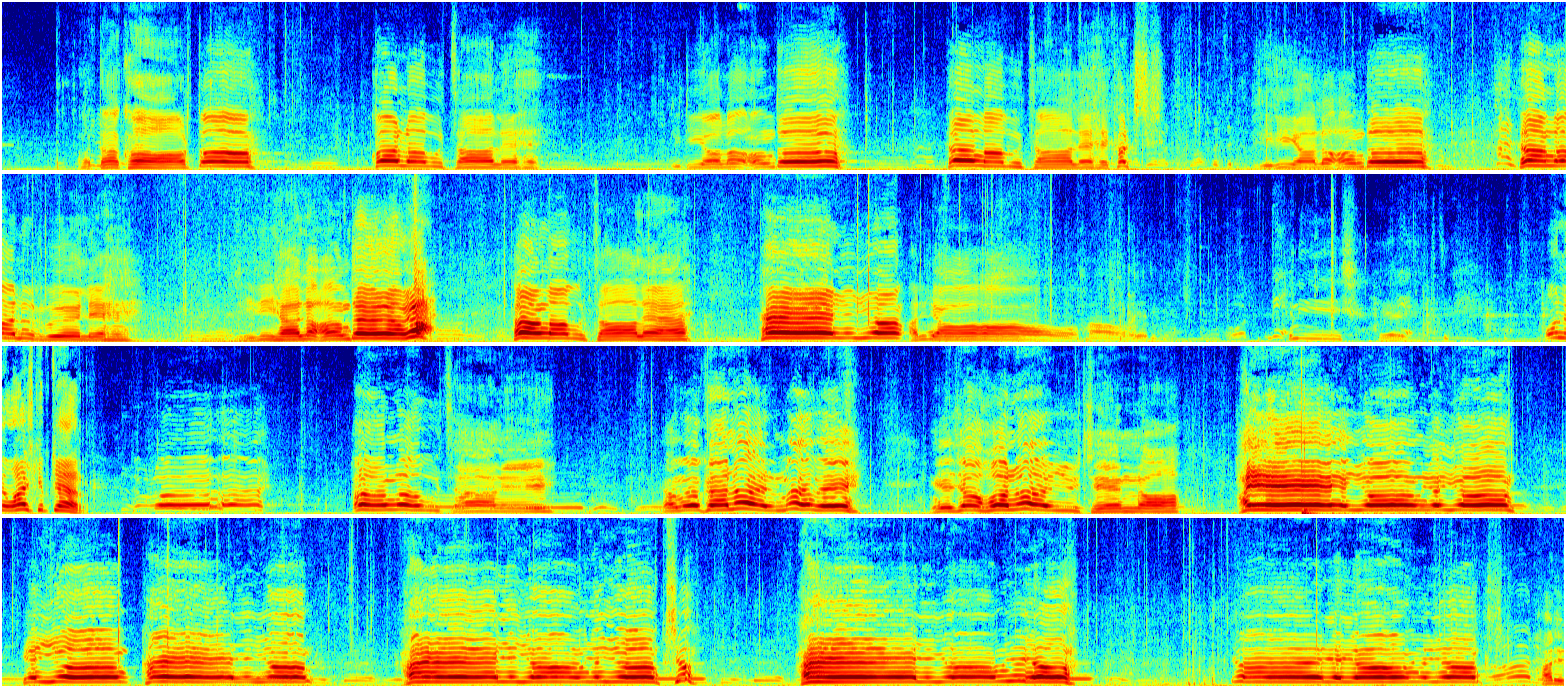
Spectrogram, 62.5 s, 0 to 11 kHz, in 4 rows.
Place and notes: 5HMP+7P Leh - Leh - Ladak - Inde
Leh - Ladak - Inde
Les semences ; fin de journée, un agriculteur, son fils et un attelage... est-ce un chant des semences ?
Fostex FR2 + AudioTechnica AT825
Leh District, Ladakh, India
